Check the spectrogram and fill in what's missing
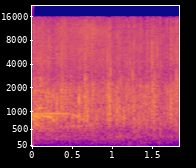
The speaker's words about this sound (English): If you believe you're more than a conqueror, give him a great big clap offering.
